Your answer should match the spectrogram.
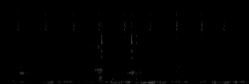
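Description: Near silence, with faint, irregular light ticks scattered through it.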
